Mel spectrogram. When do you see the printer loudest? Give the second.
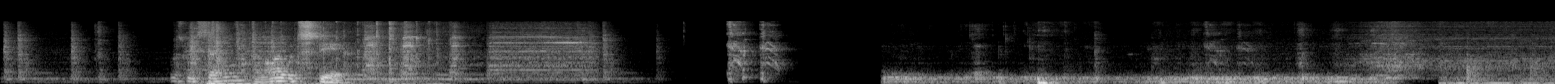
4 s.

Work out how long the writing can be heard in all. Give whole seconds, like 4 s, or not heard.
7 s.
